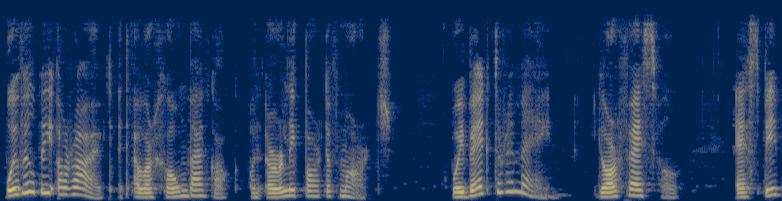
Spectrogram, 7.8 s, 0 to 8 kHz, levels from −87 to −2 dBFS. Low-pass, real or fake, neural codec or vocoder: 7.2 kHz; real; none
